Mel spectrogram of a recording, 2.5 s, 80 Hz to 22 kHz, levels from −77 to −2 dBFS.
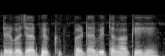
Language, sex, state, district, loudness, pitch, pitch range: Hindi, male, Arunachal Pradesh, Lower Dibang Valley, -18 LUFS, 125 Hz, 120-130 Hz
